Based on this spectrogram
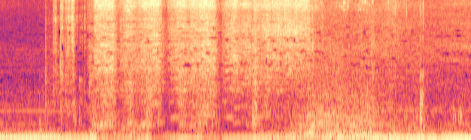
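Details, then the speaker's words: Vehicle after an engine transplant, with the starter replaced twice and shimmed various ways. Harsh metallic grinding and scraping while cranking, intermittent. Starter grinding on cranking, cause unclear. "if you have any ideas as to why my starter is making this horrendous noise and sometimes it's even more metally inclined please let me know thank you"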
